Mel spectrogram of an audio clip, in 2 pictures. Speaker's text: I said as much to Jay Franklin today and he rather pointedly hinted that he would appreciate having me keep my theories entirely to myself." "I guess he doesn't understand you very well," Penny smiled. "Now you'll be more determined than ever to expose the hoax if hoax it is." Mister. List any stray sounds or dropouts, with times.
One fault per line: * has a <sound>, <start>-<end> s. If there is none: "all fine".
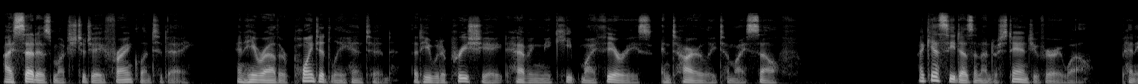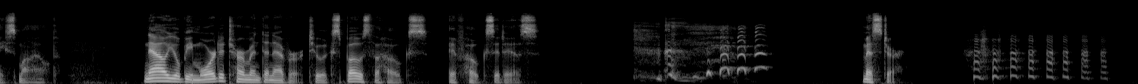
* has a laugh, 17.7-19.1 s
* has a laugh, 21.0-22.6 s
